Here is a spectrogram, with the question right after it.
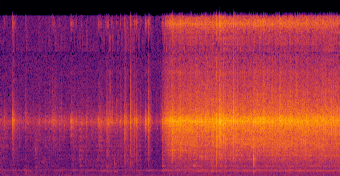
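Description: Sausages sizzle in a Granitestone Diamond Pro sauté pan, a quiet crackle that jumps to a loud, steady hiss partway through after they are flipped.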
